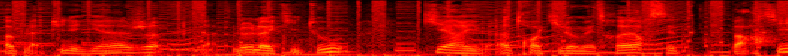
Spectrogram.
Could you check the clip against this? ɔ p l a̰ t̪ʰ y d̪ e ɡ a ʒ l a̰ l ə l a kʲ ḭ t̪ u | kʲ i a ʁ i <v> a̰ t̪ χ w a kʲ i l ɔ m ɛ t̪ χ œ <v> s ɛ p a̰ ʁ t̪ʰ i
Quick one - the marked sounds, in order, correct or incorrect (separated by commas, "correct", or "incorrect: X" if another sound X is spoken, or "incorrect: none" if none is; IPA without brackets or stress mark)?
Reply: correct, incorrect: ʁ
